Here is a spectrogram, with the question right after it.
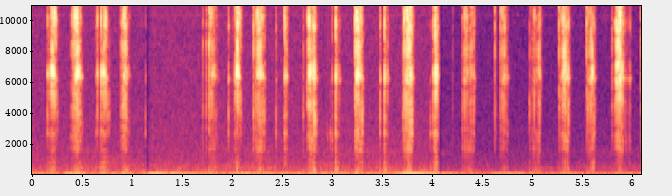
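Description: A small, slim translucent lilac plastic lip gloss tube, held in the fingers, is tapped and scratched with long acrylic nails. About 22 short, crisp, bright clicks and light scrapes come in an uneven rhythm, with almost no low end and very little ring after each hit.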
